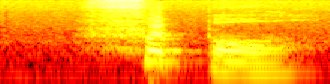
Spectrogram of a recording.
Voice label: "football", English

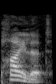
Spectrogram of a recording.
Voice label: "pilot", English

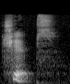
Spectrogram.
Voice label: "chips", English

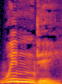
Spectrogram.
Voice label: "windy", English

